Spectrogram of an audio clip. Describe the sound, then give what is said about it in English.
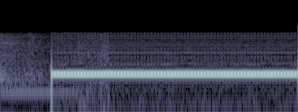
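A steady telephone dial tone sounds on a line used to call a cell phone. After brief faint low sound, the single unbroken tone starts abruptly and holds at a constant pitch and loud level to the end. “We're calling Larry Dorman on his cell phone here. I don't know, maybe he'll answer.”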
